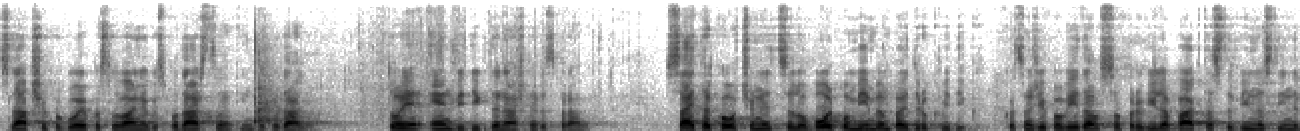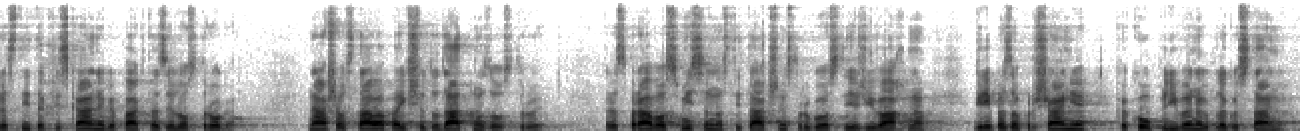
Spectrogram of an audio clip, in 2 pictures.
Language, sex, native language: Slovenian, male, Slovenian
